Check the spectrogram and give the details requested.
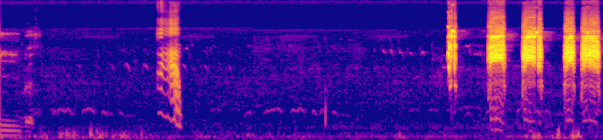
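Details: Grey francolin call played to draw a reaction from a pet francolin: after a single short rasp, a rhythmic run of four loud, harsh, broadband notes in quick succession.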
